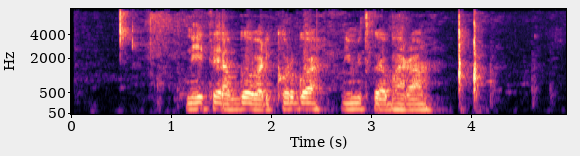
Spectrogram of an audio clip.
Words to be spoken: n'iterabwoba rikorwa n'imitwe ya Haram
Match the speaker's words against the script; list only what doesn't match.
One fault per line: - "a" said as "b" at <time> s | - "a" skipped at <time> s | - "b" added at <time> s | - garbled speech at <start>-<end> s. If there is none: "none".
none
